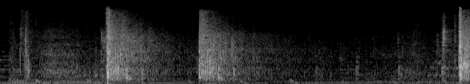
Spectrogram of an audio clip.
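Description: Gunfire as Hamas attackers storm a house in an Israeli kibbutz: a few sharp, loud cracks spaced apart, with a murky low rumble between the shots.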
